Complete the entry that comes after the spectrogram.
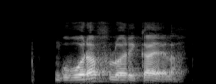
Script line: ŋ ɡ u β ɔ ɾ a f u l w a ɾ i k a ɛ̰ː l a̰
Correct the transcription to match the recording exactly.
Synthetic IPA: ŋ ɡ u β ɔ ɾ a f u l w a ɾ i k a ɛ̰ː l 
